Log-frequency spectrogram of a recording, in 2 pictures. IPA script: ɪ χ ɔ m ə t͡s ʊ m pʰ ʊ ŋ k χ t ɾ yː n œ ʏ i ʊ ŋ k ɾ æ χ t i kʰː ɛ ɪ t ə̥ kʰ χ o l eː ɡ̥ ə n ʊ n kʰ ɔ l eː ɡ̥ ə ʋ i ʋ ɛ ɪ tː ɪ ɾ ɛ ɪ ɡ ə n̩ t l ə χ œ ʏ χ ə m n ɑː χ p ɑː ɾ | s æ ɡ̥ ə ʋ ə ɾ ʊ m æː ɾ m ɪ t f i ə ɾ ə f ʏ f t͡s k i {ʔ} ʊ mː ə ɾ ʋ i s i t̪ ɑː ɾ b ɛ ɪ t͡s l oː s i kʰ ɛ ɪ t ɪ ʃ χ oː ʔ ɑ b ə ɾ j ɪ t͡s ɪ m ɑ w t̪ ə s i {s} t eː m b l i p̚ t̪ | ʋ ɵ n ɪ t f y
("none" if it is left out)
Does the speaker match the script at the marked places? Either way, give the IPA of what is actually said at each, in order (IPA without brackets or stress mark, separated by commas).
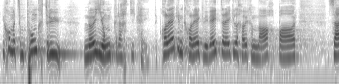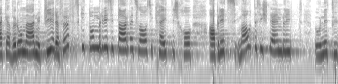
t, ʃ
